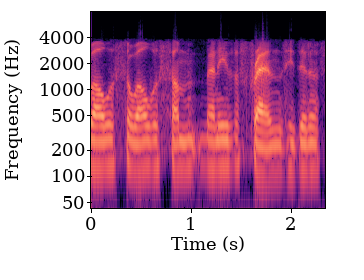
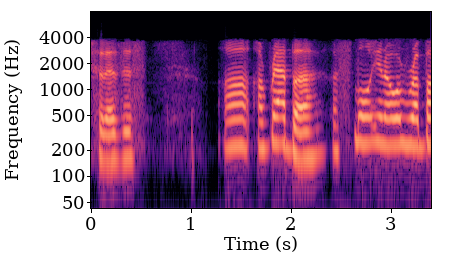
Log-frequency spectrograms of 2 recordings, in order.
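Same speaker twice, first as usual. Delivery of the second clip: ordinary delivery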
